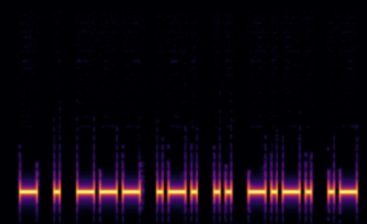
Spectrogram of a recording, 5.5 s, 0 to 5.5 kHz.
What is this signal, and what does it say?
Morse code, heard as a keyed tone, about 14 wpm, 800 Hz. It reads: TEORICA
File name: audios / portugais / portugais texte en clair 1 vitesse 14 mots minutes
